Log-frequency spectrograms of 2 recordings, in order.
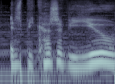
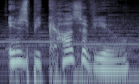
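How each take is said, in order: First: It carries on as an unfinished phrase. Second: It ends as a finished sentence.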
